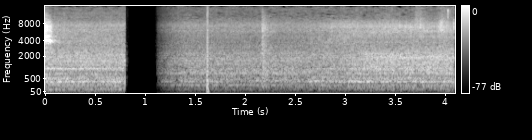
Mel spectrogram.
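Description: Pot of tomato sauce boiling on the stove: a steady hiss with a couple of faint pops. The sound drops out completely for a moment about a second in.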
